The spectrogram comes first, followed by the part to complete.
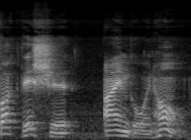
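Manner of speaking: put-on drunken, angry outburst voice. Retelling storming off drunk after a fight: retelling a drunken angry outburst. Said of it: "in my drunken, angry stupor".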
